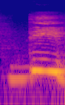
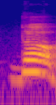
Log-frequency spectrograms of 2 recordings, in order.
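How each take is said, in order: First: It ends in a long 'ee' vowel. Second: It ends in a short 'uh' vowel. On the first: The next word starts with a vowel sound. "तो यहां पर हम जो है दी बोलेंगे" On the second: The next word starts with a consonant sound. "T H E को लगाएंगे तो हम द बोलेंगे"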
